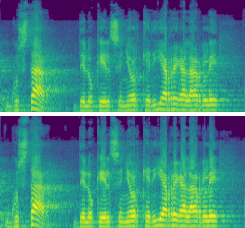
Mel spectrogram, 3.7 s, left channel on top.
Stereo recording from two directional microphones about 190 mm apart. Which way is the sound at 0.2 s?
30° right (ahead or behind).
